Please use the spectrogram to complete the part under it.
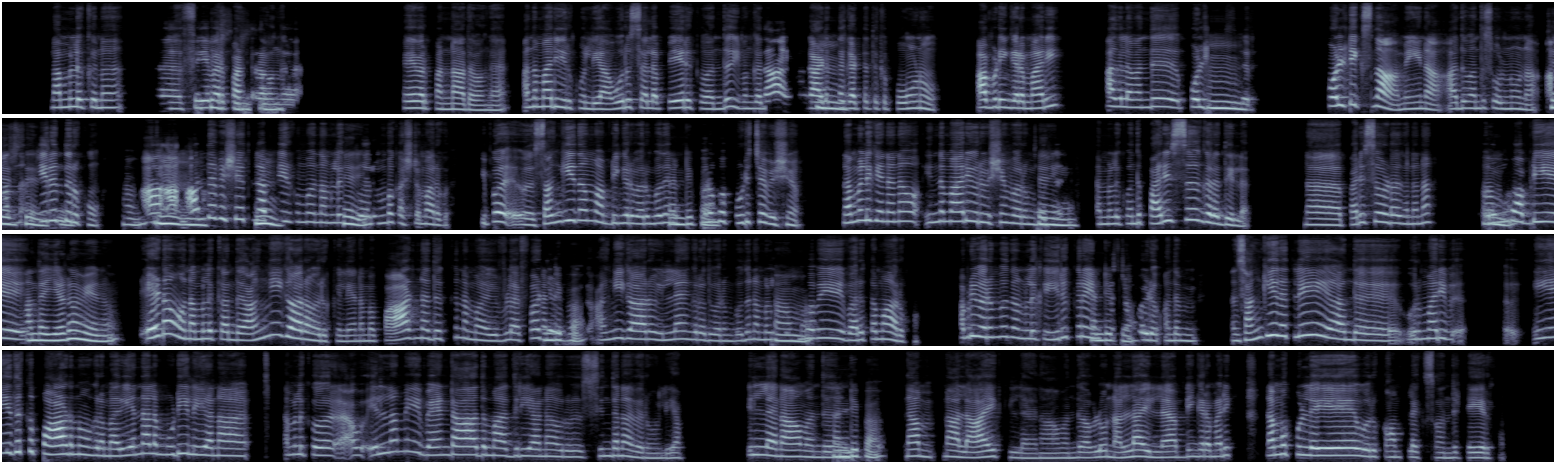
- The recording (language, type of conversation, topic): Tamil, podcast, ஒரு மிகப் பெரிய தோல்வியிலிருந்து நீங்கள் கற்றுக்கொண்ட மிக முக்கியமான பாடம் என்ன?
- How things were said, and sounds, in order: in English: "ஃபேவர்"; in English: "ஃபேவர்"; in English: "பொலிடிக்ஸ் பொலிடிக்ஸ்"; in English: "எஃபோர்ட்"; in English: "இன்ட்ரெஸ்டும்"; tsk; in English: "காம்ப்ளக்ஸ்"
